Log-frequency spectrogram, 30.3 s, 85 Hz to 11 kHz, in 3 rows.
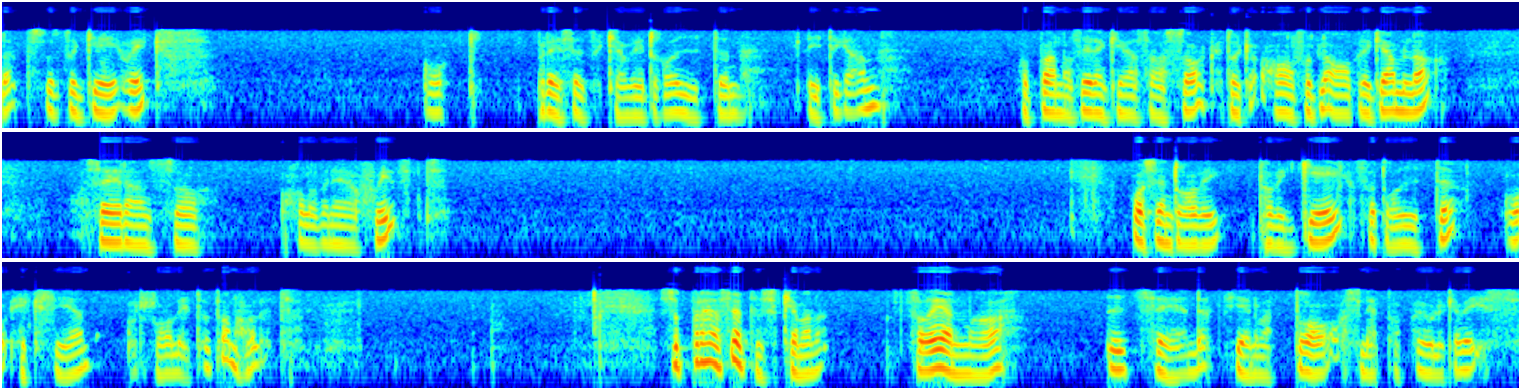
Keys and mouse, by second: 0.8 middle click, 1.0 middle click, 5.9-8.5 middle drag, 8.5 a, 18.8 g, 21.0 middle click, 25.2 middle click, 26.4-27.4 middle drag, 28.9-30.3 middle drag.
